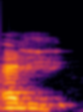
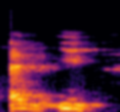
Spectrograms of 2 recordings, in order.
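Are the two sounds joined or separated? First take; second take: joined; separated. First: The two sounds are joined without a break. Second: The two sounds are said separately, unlinked. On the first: The speaker calls it wrong. "On ne dit pas L I" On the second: The speaker calls it right. "On sépare"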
